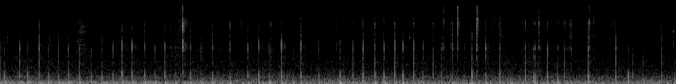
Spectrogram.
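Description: A piece of cork is tapped in a quick, steady run of short, dry clicks. Each tap is brief with almost no ring, over a constant low rumble, and some taps carry a brighter edge.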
